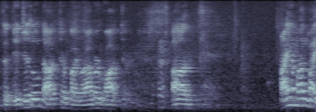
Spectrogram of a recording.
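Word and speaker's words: Wachter: one the digital doctor by Bob wter yes it Rhymes the digital doctor by Robert roor uh I am on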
